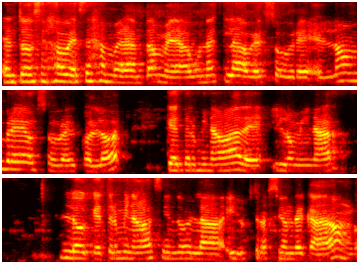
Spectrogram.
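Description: A woman with an unremarkable speaking voice talks at a moderate pace, her fairly high pitch moving in fairly even intonation. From Venezuela. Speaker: illustrator, language teacher. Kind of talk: casual interview chat.

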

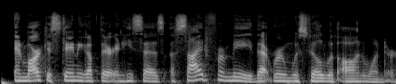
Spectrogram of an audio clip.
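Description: The man's voice is fairly high and somewhat breathy. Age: 30s. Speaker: curriculum editor and author. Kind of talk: interview. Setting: office. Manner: halting, many restarts.

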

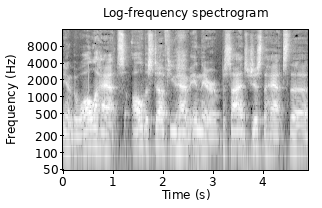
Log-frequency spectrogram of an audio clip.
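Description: In a Southern US accent, a man is talking. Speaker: podcast host. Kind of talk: casual chat.

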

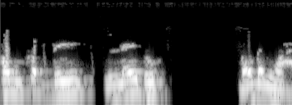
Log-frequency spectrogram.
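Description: A man with a fairly high pitch at a moderate pace. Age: 60s. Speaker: spiritual teacher. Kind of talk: sermon.

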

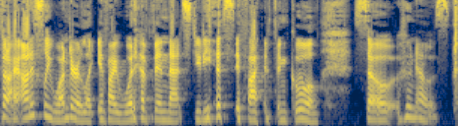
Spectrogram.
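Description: Her tone is bright and sharp, at a medium pitch for a woman. She talks at a moderate pace with ordinary pitch variation. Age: 30s. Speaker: podcast co-host. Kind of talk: casual chat.

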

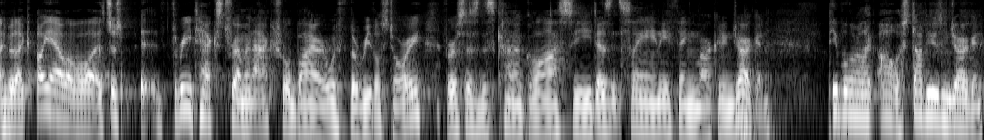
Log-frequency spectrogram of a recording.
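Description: A man with an American accent talks fairly quickly at a medium pitch, his intonation lively and his loudness very even, in an ordinary speaking voice. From US West Coast, San Francisco Bay Area. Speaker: agency founder and CEO. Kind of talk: interview.

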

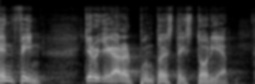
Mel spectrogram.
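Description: At a very fast clip, a man with a medium-pitched voice speaks in an animated tone with lively intonation. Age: 30s. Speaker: podcast host. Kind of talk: casual monologue.

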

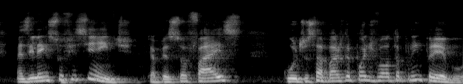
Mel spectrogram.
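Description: Talking very fast, a man with a fairly high pitch swings very widely in pitch, with vocal fry in his voice. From Brazil. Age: 50s. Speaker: personal development course creator. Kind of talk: casual panel consultation.

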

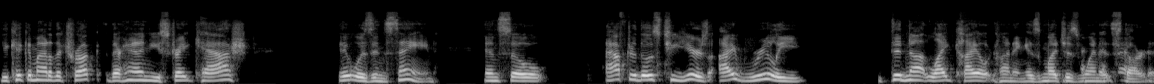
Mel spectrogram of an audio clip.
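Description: Against a quiet background, a man with an American accent and a high, dark, mellow voice speaks at a fairly slow pace with ordinary pitch variation and long, frequent pauses. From Idaho. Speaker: coyote hunter and suppressor maker. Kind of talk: casual chat.

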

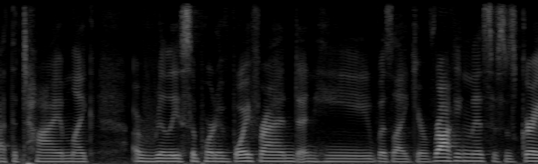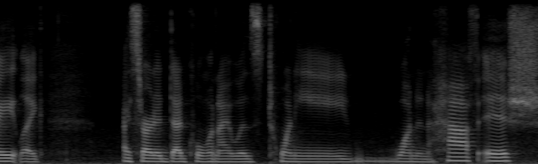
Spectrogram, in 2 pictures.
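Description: A woman's very deep, low voice with a Californian accent, monotone and flat, at a fairly slow pace, on a very clean recording with a silent background. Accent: Californian American. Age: 20s. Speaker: beauty brand founder. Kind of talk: casual interview. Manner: casual, filler-heavy.

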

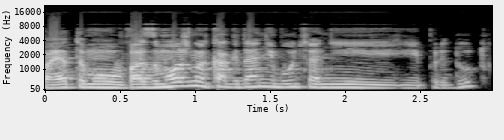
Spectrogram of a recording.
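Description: An ordinary speaking voice from a man, with ordinary pitch variation. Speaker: graduate student, political scientist. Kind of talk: podcast interview.

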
